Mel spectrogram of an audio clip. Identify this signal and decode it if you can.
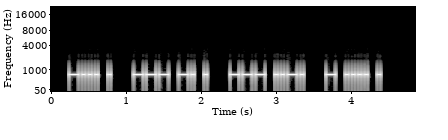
Morse code, heard as a keyed tone, about 28 wpm, 700 Hz. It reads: BE ONE OF THE
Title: Sets of 4 Words 28wpm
